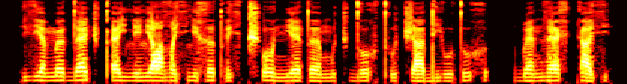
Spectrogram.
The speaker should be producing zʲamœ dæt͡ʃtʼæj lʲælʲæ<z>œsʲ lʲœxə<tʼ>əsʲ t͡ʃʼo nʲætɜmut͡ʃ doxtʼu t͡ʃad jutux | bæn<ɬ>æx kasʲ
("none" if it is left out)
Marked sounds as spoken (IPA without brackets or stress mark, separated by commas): zˤ, tʼ, z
